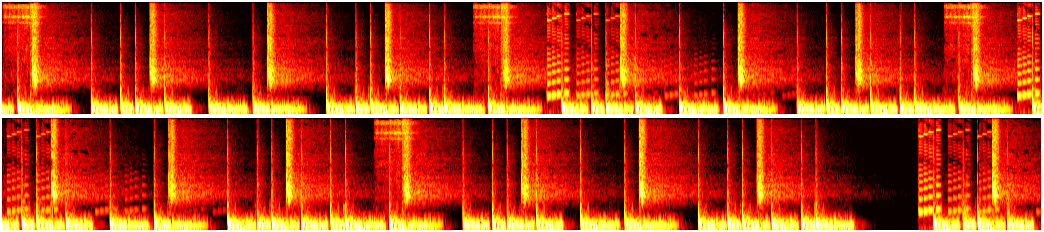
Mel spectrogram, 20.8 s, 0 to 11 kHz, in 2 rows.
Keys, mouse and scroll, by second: 0.6 alt+r, 2.2 ctrl+z, 3.1 Right, 3.3 Right, 3.5 Right, 4.8 Left, 5.4 Left, 6.5 ctrl+v, 7.0 Right, 7.2 Right, 7.4 Right, 9.6 ctrl+s, 11.0 scroll up 1, 11.0-11.6 scroll down 3, 11.9 middle click, 12.8 click, 14.3 shift+space, 17.8 Escape, 17.9 scroll down 2, 18.3 shift+middle click, 18.5 middle click, 18.7 ctrl+g, 18.9 middle click, 19.8 shift+Left, 20.2 shift+space.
